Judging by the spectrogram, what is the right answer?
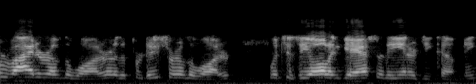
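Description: A man with a Texan accent talks at a very fast pace in a fairly high pitch. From South Texas (Edinburg). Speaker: agriculture company co-owner, former rodeo clown. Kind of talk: interview.

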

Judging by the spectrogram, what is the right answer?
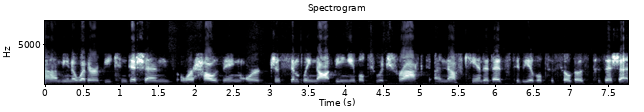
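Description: Hardly pausing, a woman talks at a fairly quick pace with a fairly low pitch and monotone, flat intonation, her loudness swinging widely. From Colorado. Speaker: recruiter at a staffing agency. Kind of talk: interview.

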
